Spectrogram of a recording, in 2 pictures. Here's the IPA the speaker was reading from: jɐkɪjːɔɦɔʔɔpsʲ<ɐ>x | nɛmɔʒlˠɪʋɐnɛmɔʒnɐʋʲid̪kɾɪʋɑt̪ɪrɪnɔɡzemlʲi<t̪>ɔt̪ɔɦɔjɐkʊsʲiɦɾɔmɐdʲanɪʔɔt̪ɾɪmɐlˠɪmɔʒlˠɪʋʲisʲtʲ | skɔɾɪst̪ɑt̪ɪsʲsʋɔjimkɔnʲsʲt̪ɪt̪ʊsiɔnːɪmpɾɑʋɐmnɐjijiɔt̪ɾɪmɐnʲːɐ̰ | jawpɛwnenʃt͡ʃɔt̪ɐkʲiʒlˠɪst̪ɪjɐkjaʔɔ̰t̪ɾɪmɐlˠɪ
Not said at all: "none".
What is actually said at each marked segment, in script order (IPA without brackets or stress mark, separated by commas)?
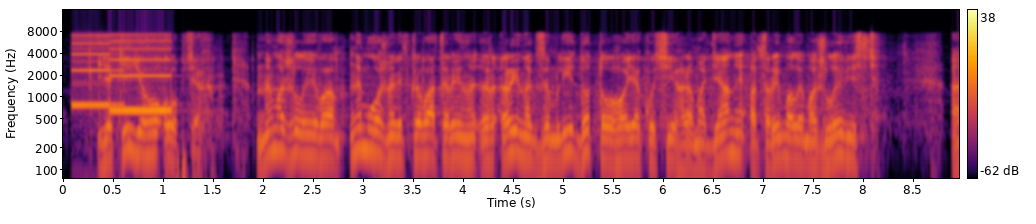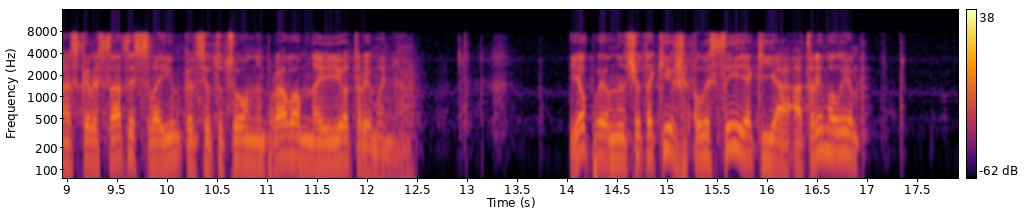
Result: ɐ, d̪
